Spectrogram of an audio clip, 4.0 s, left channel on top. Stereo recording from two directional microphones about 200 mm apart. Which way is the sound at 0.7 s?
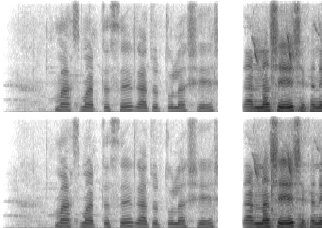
5° right (ahead or behind).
